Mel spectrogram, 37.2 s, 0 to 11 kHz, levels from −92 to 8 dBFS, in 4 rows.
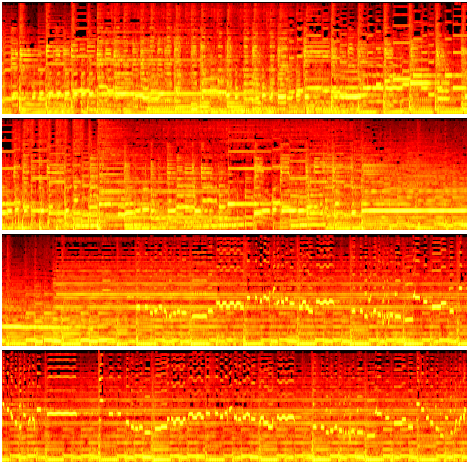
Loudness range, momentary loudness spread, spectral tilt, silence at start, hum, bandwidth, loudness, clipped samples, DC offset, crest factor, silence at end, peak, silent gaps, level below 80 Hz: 4 LU; 5 LU; -5.5 dB/octave; 0 s; none; 10.5 kHz; -12 LUFS; under 0.1%; under 0.1%; 12 dB; 0 s; 0 dBFS; none; -28 dBFS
